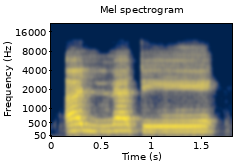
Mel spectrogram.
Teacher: ता को हम खींच के पढ़ेंगे क्योंकि यहाँ पर मद्दा आ गई है, याई मद्दा आ गई है, इसलिए हम ता को खींच के पढ़ेंगे अल्लती तत्क़ालिउ।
